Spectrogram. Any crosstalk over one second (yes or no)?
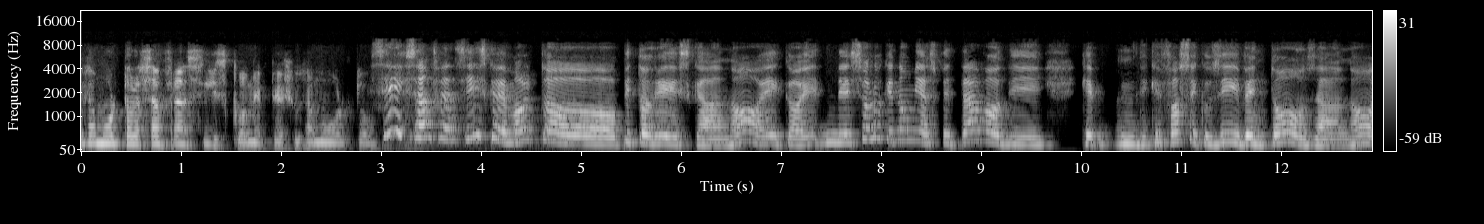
no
